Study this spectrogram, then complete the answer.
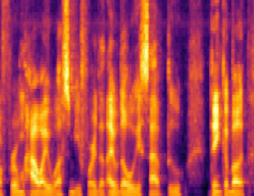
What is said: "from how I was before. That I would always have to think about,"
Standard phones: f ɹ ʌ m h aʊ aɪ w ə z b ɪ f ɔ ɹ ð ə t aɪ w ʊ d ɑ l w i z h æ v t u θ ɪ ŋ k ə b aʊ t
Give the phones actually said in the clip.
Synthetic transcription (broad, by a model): f ɹ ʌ m h aʊ aɪ w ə s b ɪ f ɔ ɹ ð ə t aɪ w ʊ d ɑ l w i s h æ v t u θ ɪ ŋ k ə b aʊ t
